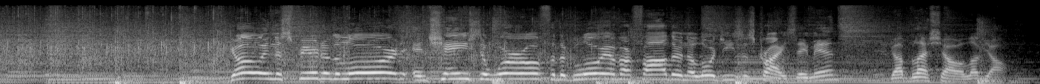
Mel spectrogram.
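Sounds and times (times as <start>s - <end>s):
audience hand clapping: 0.0s - 7.8s
speech: 2.3s - 10.1s.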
